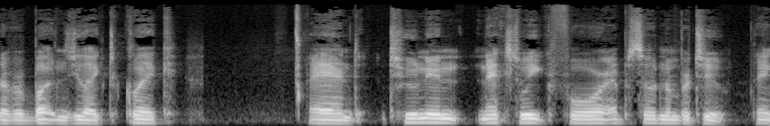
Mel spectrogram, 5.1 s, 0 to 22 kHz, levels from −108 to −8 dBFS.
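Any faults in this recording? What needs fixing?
Nothing here needs fixing; no faults were found.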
